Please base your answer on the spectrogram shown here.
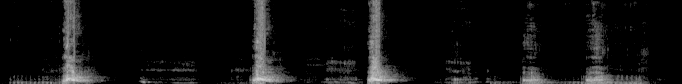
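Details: Bulldog wearing a cone, barking at his own reflection in a mirror he cannot recognise: loud, sharp barks at irregular intervals, some with a growling edge, about six in under seven seconds, with softer low grumbles between.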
